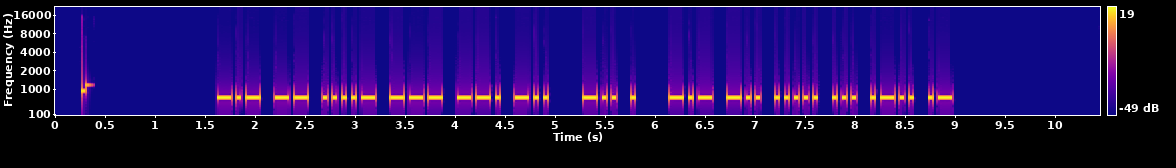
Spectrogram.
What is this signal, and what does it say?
Morse code, heard as a keyed tone, about 25 wpm, 700 Hz. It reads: KM4OGD DE KD5SLA
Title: USA Callsign DE Callsign - 6 Characters - 25wpm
